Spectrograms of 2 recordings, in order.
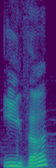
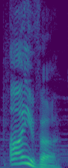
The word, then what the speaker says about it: either: way they're both correct it's like either either they're both correct you just sometimes i say either sometimes i say either sometimes i say often sometimes i say often your choice is based on your mood you know never thought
